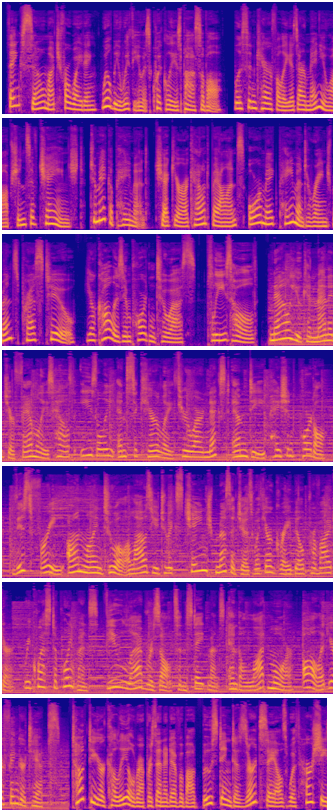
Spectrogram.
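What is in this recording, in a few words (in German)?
English US Variabel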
